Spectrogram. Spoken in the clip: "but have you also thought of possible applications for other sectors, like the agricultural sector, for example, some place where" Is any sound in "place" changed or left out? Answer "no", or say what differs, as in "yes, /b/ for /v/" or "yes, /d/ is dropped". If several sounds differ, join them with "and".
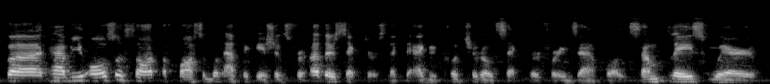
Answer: no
